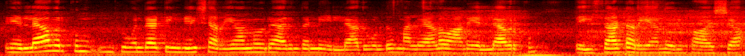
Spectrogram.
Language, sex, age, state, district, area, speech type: Malayalam, female, 18-30, Kerala, Palakkad, rural, spontaneous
